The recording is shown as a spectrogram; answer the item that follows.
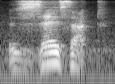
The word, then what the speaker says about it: Sesat: His wife's name is Sesat, pronounced as Zezat.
